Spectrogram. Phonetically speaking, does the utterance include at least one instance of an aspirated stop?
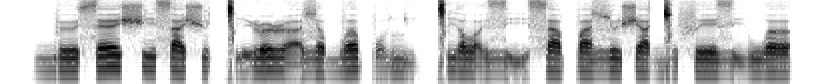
no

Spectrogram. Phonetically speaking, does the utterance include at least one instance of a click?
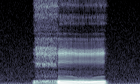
no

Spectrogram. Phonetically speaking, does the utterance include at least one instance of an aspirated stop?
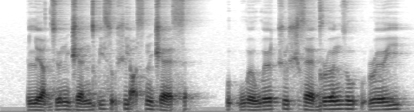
no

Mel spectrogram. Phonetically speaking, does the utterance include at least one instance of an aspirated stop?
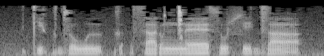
no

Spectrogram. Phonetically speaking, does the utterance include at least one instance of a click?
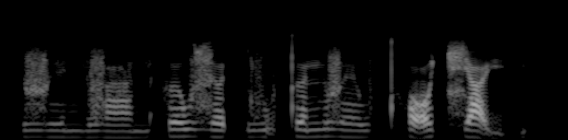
no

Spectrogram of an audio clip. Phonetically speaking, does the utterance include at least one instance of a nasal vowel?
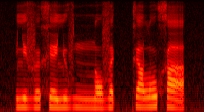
no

